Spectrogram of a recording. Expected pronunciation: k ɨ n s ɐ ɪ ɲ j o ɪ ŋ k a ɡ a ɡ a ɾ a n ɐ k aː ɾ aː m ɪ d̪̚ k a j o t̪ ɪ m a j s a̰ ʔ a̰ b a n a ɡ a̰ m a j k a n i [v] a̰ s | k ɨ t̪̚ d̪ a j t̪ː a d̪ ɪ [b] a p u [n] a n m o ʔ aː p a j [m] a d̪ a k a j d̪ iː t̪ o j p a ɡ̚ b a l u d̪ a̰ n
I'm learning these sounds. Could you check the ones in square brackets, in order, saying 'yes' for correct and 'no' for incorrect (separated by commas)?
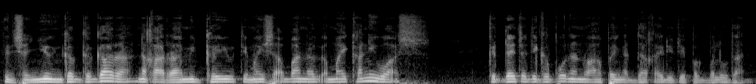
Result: no, no, yes, no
